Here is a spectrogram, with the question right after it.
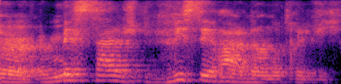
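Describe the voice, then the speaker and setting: A man with lively intonation at a very slow pace. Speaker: preacher. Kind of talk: sermon.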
